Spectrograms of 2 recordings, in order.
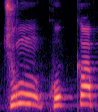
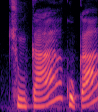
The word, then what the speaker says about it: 중고가: 흐름을 보시는데 어 보니까이 중고가 패키지 중 고가라고 읽으면 안 됩니다 중가 고가 그서 중첨 고가네 중 고가라고 그러니까 뭐 당근 막게 생각하시는데 그거 아니고요 적당한 가격 높은 가격 예 예 높은 가격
